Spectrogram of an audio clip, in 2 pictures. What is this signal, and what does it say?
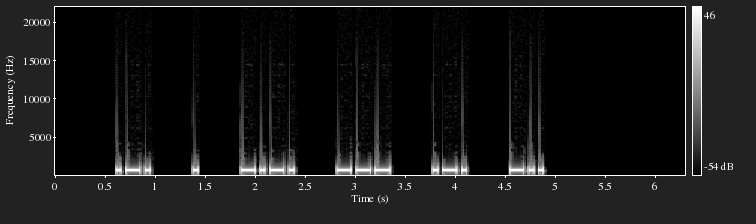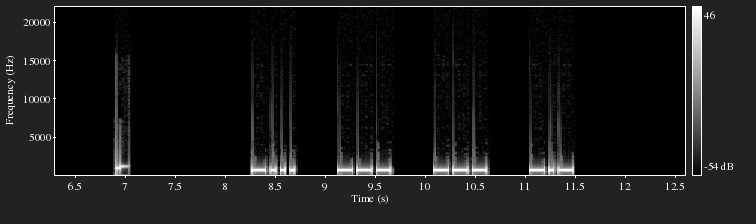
Morse code, heard as a keyed tone, about 25 wpm, spaced as for 14 wpm, 700 Hz. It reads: RECORD BOOK
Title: 3x Character Spacing - Top 500 Words - 25wpm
